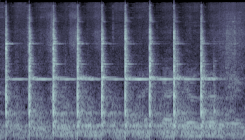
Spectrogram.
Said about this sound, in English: let me take a hammer and see if we can tap it in.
